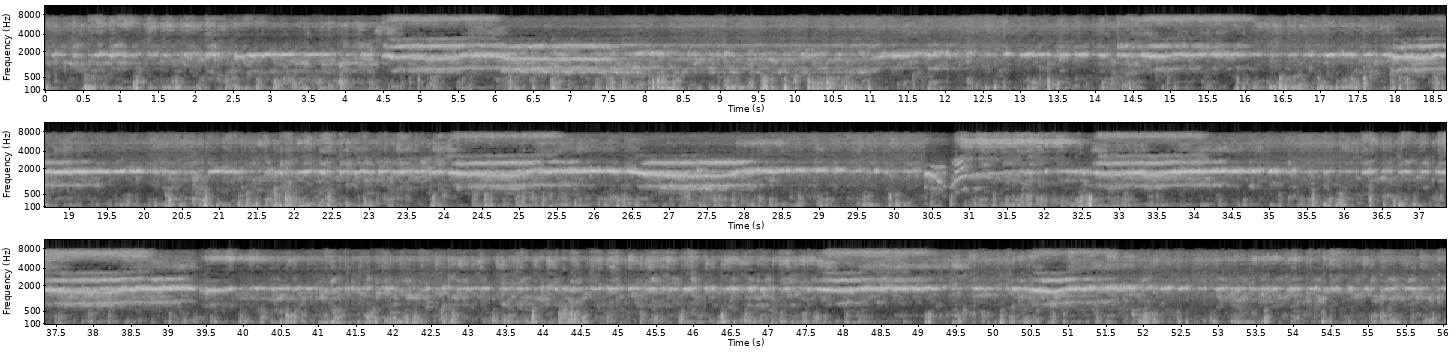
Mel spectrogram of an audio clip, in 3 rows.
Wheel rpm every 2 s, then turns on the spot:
230, 240, 220, 210, 210, 220, 230, 230, 230, 230, 230, 230, 220, 220, 230, 180, 220, 230, 230, 230, 230, 240, 230, 230, 230, 230, 230, 230.
none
